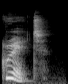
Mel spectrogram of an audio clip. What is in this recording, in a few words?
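"grit", British English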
